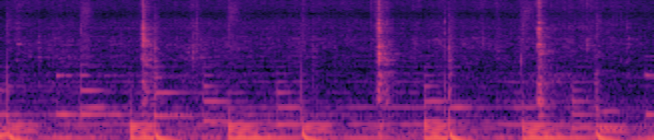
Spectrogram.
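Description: Chicken stirred into a sautéed base in a pot for Filipino sopas, with a constant loud sizzle and a regular rhythm of spoon scrapes and knocks against the pot, close up and with no talking.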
